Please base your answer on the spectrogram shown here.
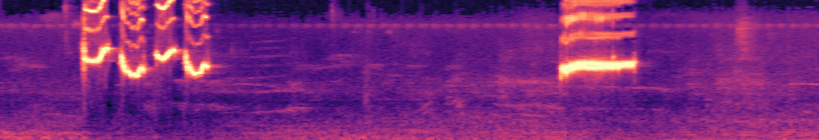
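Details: Bali male orange-headed thrush, a home-kept songbird, sings four quick wavering whistles, then after a long pause a single steady flat whistle lasting under a second.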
